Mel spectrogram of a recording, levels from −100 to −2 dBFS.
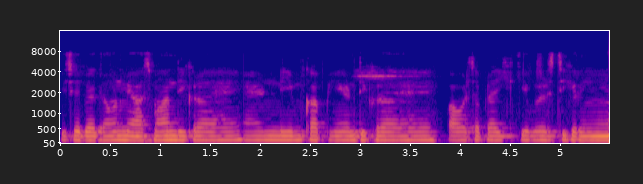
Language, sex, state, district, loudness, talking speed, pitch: Hindi, male, Bihar, Samastipur, -42 LUFS, 230 wpm, 135 Hz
